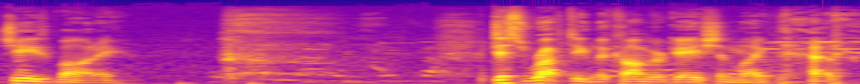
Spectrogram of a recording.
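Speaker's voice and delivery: playful, low, hushed teasing. Pausing the teaching to address bonnie in the congregation, teasing. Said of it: "I'm teasing you".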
